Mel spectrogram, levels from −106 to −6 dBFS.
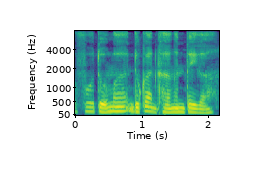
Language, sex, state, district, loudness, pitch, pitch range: Wancho, male, Arunachal Pradesh, Longding, -15 LUFS, 140 Hz, 135-155 Hz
